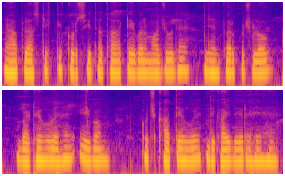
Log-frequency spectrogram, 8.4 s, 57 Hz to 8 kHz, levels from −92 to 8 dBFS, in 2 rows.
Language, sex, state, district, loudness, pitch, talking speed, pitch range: Hindi, male, Uttar Pradesh, Lucknow, -14 LUFS, 130 Hz, 165 wpm, 130-135 Hz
